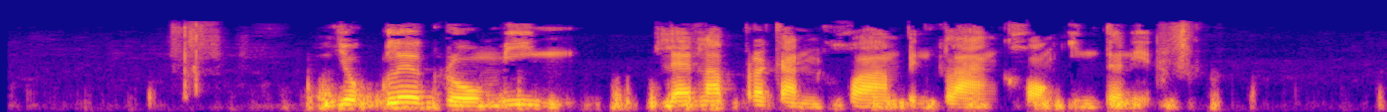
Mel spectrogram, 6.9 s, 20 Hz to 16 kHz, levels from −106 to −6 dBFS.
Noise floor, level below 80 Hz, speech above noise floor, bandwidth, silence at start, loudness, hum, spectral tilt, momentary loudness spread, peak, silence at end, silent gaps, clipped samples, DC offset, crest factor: -71 dBFS; -60 dBFS; 54 dB; 7.8 kHz; 0.9 s; -18 LUFS; none; -5.5 dB/octave; 20 LU; -2 dBFS; 0.85 s; none; under 0.1%; under 0.1%; 18 dB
